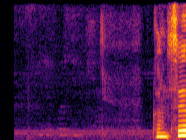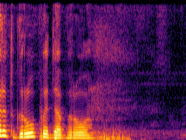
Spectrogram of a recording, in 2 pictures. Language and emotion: Russian, sad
